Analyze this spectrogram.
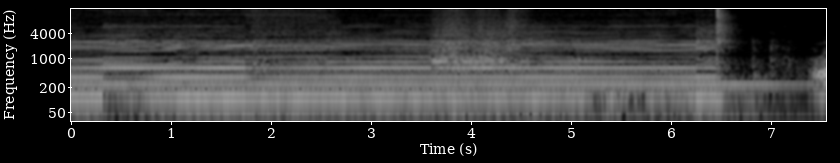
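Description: An electric hair trimmer buzzes loudly and steadily, then switches off.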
